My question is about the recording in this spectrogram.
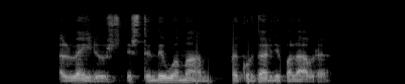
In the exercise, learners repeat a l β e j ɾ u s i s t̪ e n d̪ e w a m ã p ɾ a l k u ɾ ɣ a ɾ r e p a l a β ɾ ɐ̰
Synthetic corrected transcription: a l β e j ɾ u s e s t̪ e n d̪ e w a m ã p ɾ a k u ɾ ð a ɾ ʎ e p a l a β ɾ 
